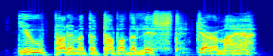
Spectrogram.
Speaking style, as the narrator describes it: Cole spat

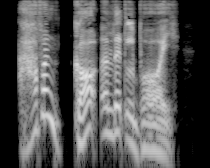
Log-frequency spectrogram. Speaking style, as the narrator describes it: snaps Bert

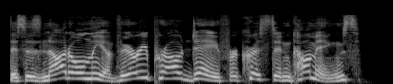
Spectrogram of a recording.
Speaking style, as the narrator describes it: Kurt McElvoy bellowed into the microphone, causing a horrible squeal

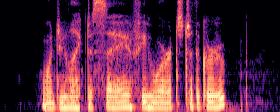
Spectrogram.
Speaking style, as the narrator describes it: I continued in the same low voice

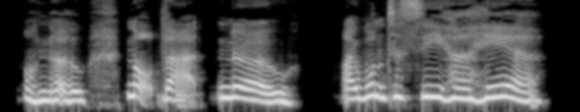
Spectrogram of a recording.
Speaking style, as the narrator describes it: in a stammering, frightened voice

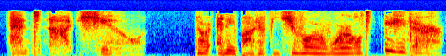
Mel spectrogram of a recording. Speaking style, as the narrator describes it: she whispered through clenched teeth

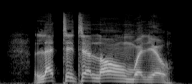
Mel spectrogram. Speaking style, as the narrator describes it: Adam called out

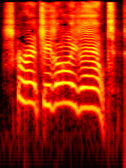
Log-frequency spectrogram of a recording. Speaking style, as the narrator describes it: screeched Brightclaw

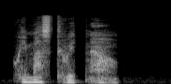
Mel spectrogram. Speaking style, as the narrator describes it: whispered

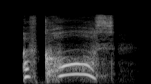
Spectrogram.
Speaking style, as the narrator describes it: Kirsty cried

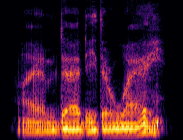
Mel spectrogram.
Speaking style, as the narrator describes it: he murmured

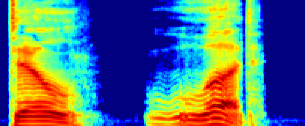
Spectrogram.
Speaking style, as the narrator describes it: stammered Clint

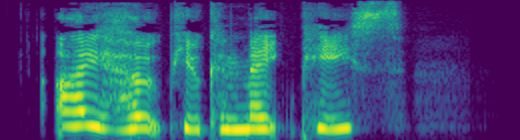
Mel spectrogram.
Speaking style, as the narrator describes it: Isabel said anxiously

